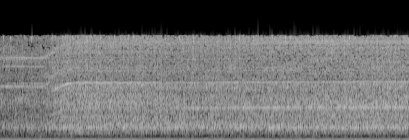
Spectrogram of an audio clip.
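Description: Electric stand mixer motor running while it creams butter and sugar. It steps up to a higher speed with a rising whine about a second in, then runs at a steady pitch.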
